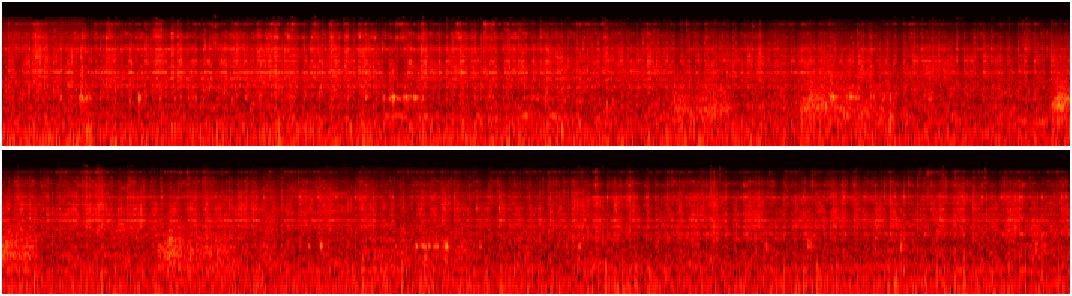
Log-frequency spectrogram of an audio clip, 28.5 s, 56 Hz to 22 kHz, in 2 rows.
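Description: Wilesco D375 toy steam roller running under steam, its small steam engine and gearing making a steady, dense mechanical clatter.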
